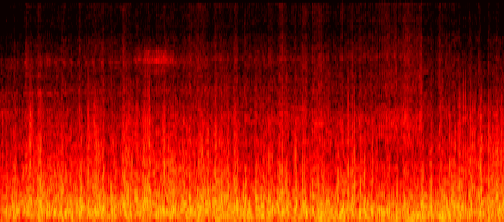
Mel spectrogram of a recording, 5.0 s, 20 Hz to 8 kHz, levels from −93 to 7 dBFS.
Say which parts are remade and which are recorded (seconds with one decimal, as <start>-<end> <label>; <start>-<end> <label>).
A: 0.0-5.0 recorded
